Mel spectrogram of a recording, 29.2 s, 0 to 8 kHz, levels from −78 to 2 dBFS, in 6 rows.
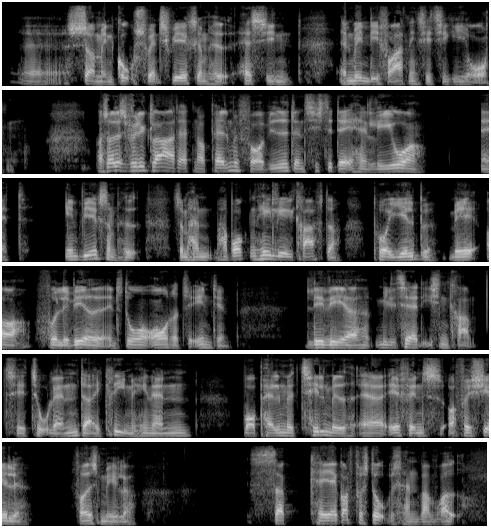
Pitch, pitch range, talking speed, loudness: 105 Hz, 95-115 Hz, 160 wpm, -21 LUFS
